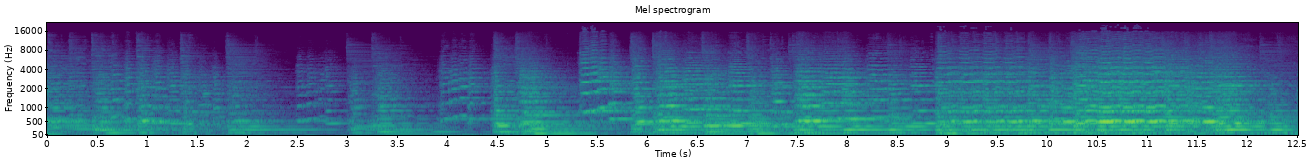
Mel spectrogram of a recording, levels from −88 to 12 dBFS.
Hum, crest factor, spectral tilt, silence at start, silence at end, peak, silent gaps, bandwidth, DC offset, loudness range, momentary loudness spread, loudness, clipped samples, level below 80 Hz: none; 18 dB; -6 dB/octave; 0 s; 0 s; -2 dBFS; none; 14 kHz; under 0.1%; 14 LU; 19 LU; -20 LUFS; under 0.1%; -42 dBFS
